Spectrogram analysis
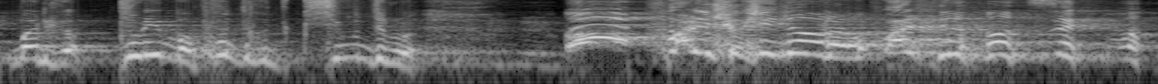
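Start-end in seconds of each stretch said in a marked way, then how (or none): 1.9-3.7 high, urgent cry through laughter; hammed-up frantic urging; mock panic. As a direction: shout as if the room is catching fire. Acts out panic as fire spreads.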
